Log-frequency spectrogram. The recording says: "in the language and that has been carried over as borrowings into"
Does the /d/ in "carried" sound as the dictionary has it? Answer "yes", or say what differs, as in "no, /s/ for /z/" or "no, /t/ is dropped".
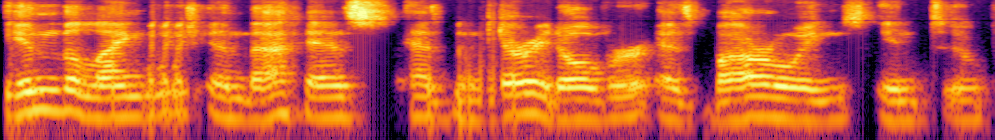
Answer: yes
